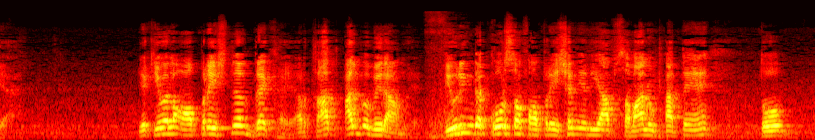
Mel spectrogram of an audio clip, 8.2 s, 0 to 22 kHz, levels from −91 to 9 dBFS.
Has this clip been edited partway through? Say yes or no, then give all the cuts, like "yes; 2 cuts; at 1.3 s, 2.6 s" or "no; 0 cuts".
yes; 1 cut; at 4.4 s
